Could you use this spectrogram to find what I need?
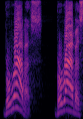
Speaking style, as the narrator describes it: they called out

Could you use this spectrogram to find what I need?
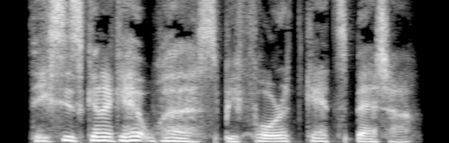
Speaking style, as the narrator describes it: she muttered to Athos

